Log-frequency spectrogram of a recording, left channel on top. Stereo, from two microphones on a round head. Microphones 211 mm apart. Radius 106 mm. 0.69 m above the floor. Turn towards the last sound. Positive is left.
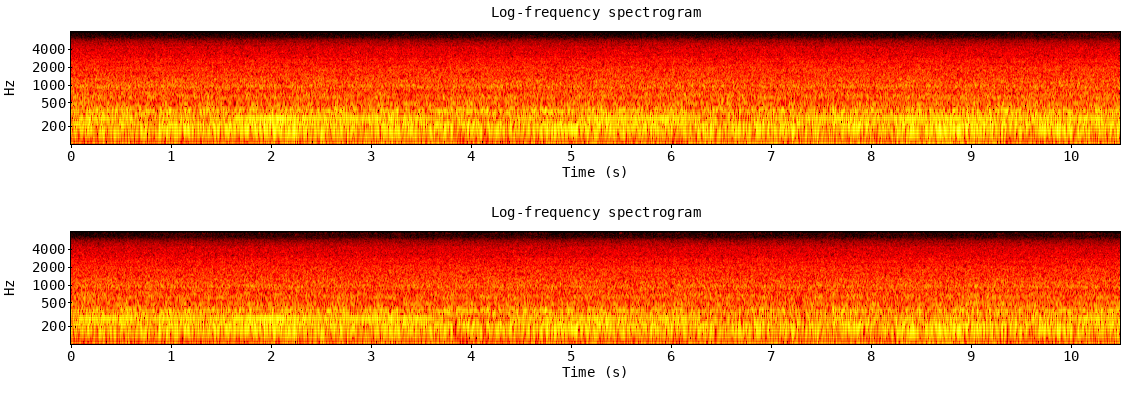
No sound to turn to.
